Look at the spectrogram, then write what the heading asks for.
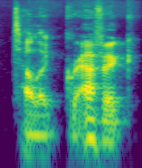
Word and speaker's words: telegraphic: Now, in the case of telegraphic, we can hear primary stress on graph, telegraphic, and in insurmountable, we can hear primary stress on mount, insurmountable.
